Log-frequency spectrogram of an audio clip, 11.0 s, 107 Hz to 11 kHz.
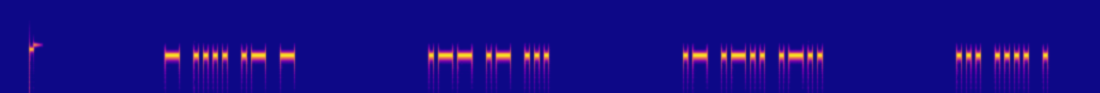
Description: Morse code, heard as a keyed tone, about 25 wpm, 700 Hz. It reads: THAT WAS ALL SHE
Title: 4x Word-Spacing - Sentences from Top 100 Words - 25wpm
